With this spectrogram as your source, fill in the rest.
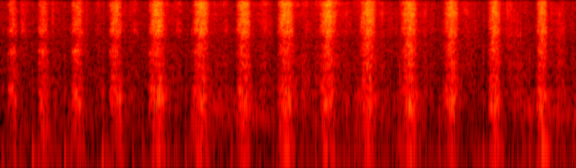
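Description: A red colored pencil rubs back-and-forth strokes across a white paper sheet lying flat. Each stroke is a soft, scratchy swish with bright, high grain. The strokes come in a steady, fairly regular rhythm of a little over two per second.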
